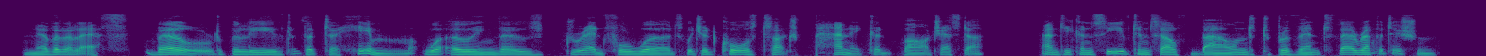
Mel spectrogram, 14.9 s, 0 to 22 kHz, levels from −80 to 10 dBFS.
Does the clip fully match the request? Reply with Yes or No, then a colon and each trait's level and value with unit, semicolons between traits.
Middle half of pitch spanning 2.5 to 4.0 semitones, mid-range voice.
No: average, 2.9 semitones; low, 115 Hz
